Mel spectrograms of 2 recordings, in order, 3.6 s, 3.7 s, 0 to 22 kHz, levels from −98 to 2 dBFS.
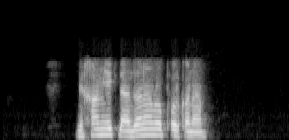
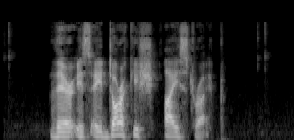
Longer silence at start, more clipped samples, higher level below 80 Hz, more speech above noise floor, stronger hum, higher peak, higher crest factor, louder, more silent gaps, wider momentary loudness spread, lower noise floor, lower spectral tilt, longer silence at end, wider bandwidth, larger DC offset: first, 0.95 s vs 0.65 s; neither; first, -58 dBFS vs -72 dBFS; first, 70 dB vs 51 dB; neither; first, -2 dBFS vs -6 dBFS; second, 14 dB vs 22 dB; first, -15 LUFS vs -26 LUFS; neither; about the same, 12 LU vs 13 LU; first, -84 dBFS vs -77 dBFS; first, -6.5 dB/octave vs -4 dB/octave; about the same, 1.05 s vs 1.05 s; second, 4 kHz vs 11.5 kHz; neither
